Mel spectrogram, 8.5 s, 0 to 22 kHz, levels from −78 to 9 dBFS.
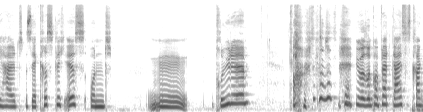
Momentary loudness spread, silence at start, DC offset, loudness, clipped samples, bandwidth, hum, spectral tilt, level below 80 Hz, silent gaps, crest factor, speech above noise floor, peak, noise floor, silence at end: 6 LU; 0 s; under 0.1%; -26 LUFS; under 0.1%; 18 kHz; none; -4 dB/octave; -60 dBFS; none; 14 dB; 38 dB; -12 dBFS; -63 dBFS; 0 s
